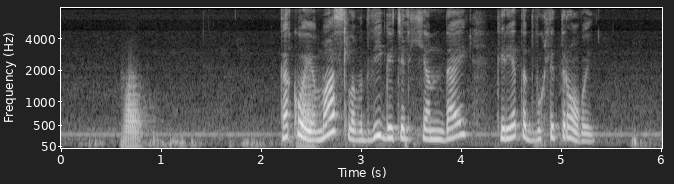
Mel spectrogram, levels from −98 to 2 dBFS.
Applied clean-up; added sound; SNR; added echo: none; Brass instrument; 7 dB; none.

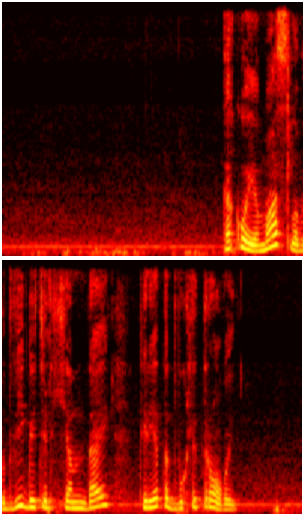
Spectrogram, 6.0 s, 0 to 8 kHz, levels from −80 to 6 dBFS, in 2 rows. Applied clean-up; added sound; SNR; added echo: none; none; none; none.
